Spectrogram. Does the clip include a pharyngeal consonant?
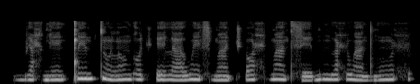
yes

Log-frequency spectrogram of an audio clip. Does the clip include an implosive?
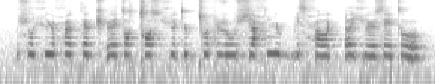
no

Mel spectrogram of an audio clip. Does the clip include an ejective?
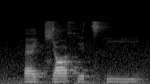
yes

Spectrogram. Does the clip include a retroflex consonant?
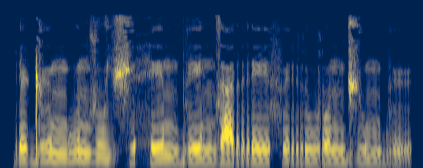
yes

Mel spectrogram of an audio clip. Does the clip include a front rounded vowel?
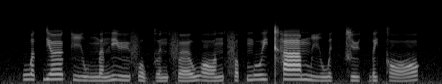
yes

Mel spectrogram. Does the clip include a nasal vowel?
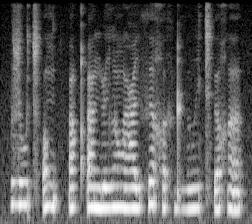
yes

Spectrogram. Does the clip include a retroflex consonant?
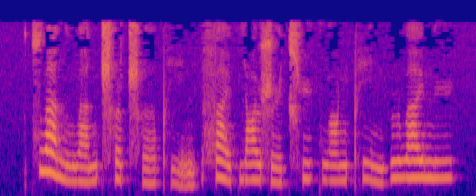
yes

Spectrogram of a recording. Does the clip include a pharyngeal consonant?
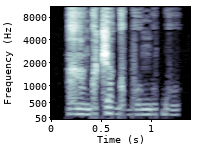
no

